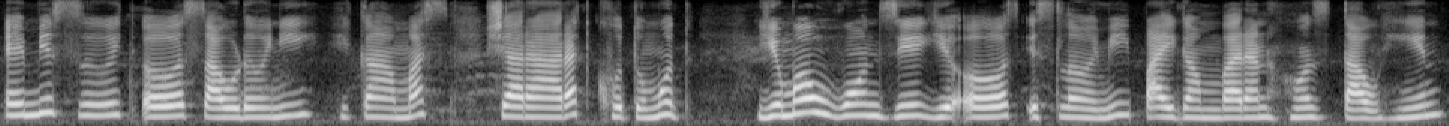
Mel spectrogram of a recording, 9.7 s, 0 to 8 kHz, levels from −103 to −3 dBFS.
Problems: constant background noise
